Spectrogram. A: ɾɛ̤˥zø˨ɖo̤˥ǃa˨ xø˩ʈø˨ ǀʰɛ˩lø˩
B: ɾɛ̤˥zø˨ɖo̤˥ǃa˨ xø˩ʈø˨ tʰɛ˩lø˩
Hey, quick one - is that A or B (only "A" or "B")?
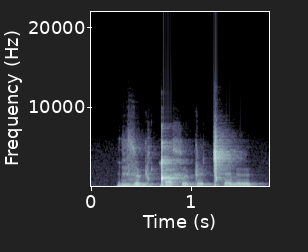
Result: A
